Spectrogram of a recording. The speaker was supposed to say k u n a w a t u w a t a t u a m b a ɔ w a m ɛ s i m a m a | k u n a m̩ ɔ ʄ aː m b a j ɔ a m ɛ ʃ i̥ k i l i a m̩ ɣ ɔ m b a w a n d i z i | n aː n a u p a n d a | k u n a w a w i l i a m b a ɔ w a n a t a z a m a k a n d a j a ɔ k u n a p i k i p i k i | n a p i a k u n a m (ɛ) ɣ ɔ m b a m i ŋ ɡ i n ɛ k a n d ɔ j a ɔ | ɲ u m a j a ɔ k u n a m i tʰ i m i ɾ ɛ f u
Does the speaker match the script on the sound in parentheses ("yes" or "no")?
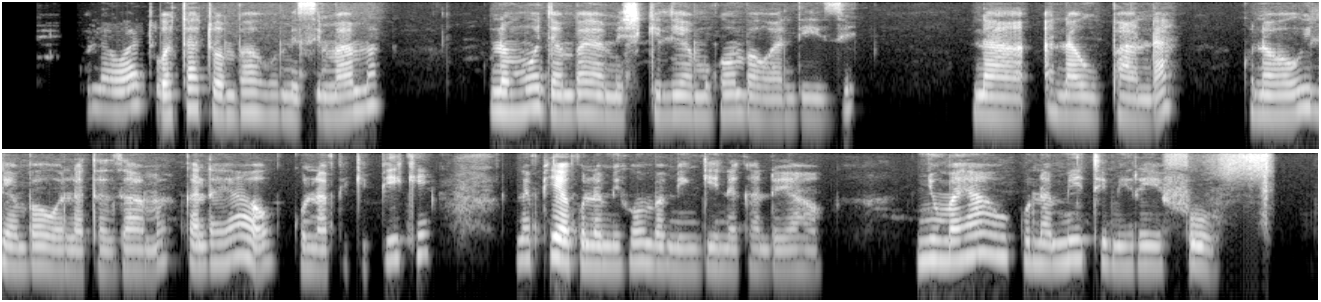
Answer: no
